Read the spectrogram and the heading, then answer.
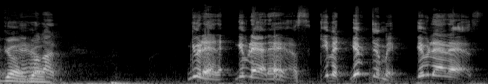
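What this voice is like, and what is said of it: Imitates an old Black man's voice. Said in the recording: “her impression of an old black man”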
